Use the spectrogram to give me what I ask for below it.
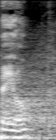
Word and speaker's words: Baal: Or we thank Baal, or it's usually pronounced Baal, for the food that was sacrificed to him.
